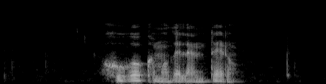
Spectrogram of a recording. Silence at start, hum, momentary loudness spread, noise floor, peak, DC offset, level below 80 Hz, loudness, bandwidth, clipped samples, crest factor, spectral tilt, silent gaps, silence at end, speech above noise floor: 1 s; none; 11 LU; -68 dBFS; -8 dBFS; under 0.1%; -60 dBFS; -28 LUFS; 7.6 kHz; under 0.1%; 24 dB; -7 dB/octave; none; 0.9 s; 42 dB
